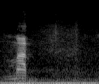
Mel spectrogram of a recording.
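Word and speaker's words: 맞: মাত। উচ্চারণ কি? মাত। মাছ। মাত মাত। জিউতের ত মাত। নিচে বসলে তো জিউতের ত উচ্চারণ হবে, শেষ বর্ণ।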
